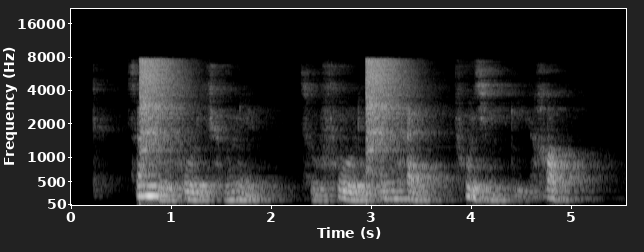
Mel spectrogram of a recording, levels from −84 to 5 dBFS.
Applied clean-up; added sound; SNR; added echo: none; Hi-hat; 0 dB; reverberation time 0.8 s.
